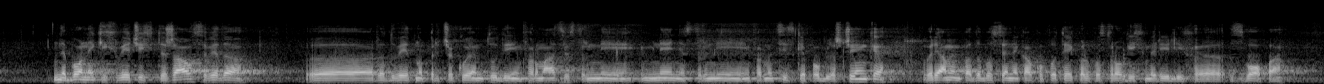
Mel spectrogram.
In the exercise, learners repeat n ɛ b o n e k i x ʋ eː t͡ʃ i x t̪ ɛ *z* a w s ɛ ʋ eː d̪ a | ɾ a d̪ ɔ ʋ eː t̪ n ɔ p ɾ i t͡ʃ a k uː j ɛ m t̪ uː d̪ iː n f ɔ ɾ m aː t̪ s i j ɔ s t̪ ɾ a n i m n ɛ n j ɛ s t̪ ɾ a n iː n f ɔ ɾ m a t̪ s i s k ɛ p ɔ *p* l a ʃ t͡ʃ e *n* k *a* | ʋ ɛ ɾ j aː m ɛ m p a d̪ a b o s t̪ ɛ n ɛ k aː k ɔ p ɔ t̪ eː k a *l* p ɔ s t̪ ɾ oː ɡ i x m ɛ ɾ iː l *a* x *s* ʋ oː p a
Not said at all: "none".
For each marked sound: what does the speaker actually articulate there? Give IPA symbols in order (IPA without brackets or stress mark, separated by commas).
ʒ, b, ŋ, ɛ, l, i, z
